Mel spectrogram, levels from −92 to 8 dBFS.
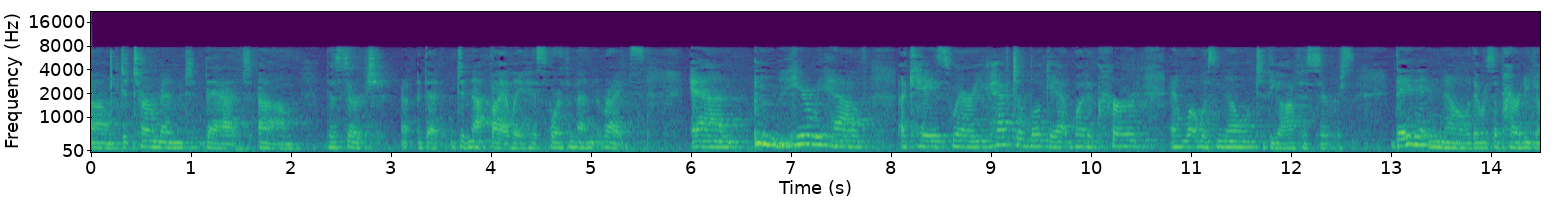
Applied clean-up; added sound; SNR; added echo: none; none; none; none.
